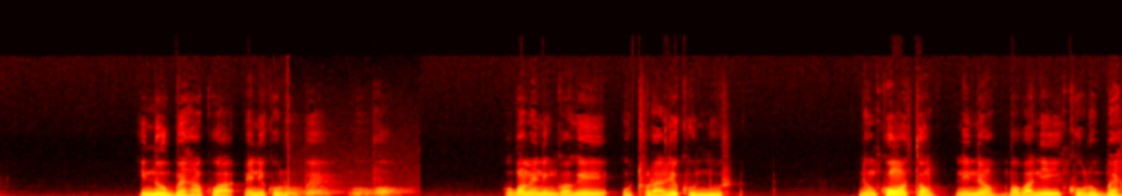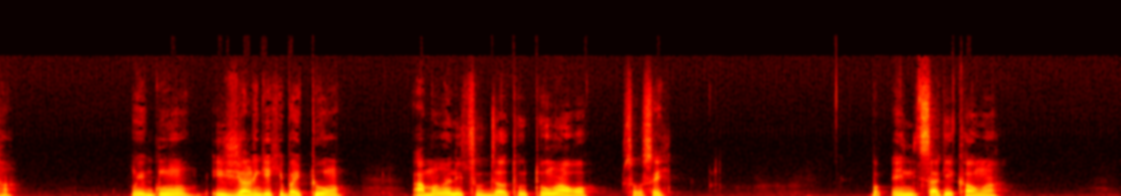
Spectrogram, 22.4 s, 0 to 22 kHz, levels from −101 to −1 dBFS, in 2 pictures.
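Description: From 2.89 to 4.21 s the speech suddenly turns roomy and hollow, loses bass, drops about 10 dB and gains background noise around 30 dB below it, then snaps back. This is a switch to a distant microphone, likely because the close microphone's signal dropped out.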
